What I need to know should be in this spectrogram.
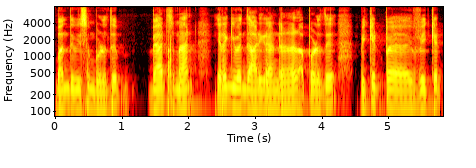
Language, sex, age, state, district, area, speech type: Tamil, male, 30-45, Tamil Nadu, Tiruppur, rural, spontaneous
